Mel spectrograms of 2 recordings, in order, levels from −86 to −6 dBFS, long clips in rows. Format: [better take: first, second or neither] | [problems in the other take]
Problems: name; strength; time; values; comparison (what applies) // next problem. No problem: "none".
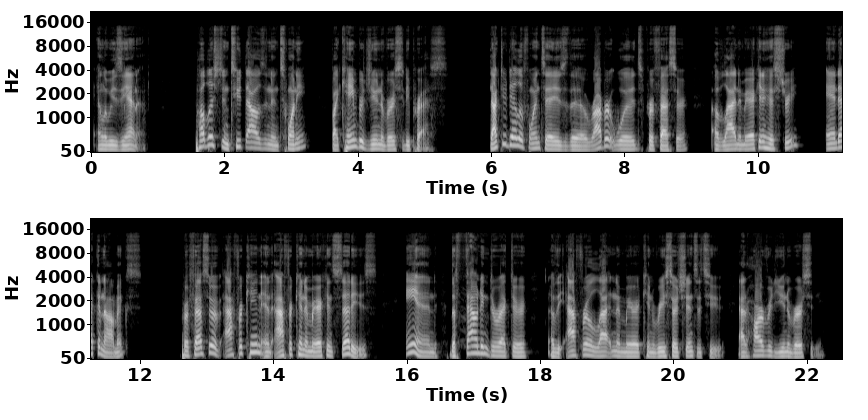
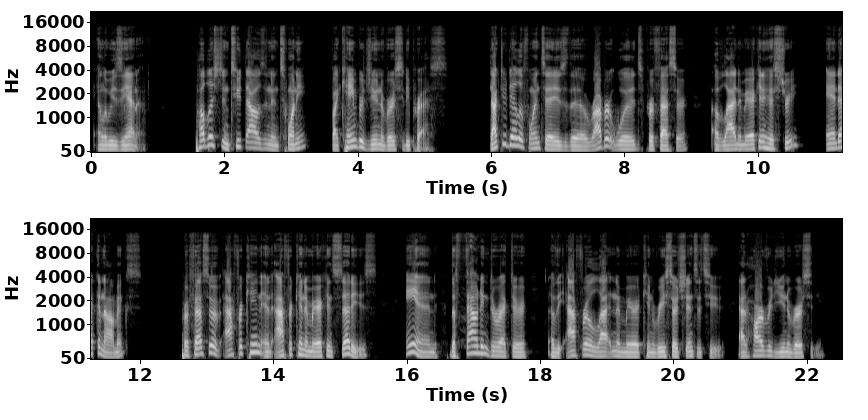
neither | none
